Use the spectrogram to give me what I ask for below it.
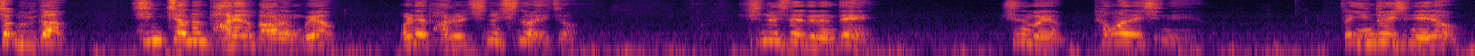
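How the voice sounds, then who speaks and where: A man's voice: very high voice, expressive, moderate pace, long pauses, a little hiss or hum, poor audio. A male pastor preaching an expository sermon. He keeps asking questions and answering them himself, mixes English scripture words into his speech, and scolds his hearers bluntly. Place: church in Seattle.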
